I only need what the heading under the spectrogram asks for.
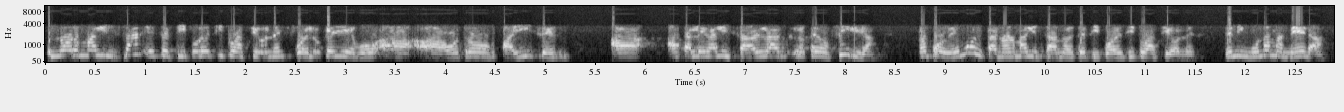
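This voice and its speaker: A woman's voice: a little high, moderate pace. Woman senator on a crackly phone line. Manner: formal, emphatic and firm. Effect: crackly, breaking-up phone line. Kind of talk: remote interview guest.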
